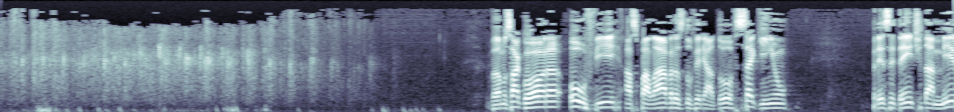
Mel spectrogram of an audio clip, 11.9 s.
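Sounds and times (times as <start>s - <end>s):
audience applause: 0.0s - 4.8s
speech: 6.1s - 9.9s, 10.9s - 11.9s.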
